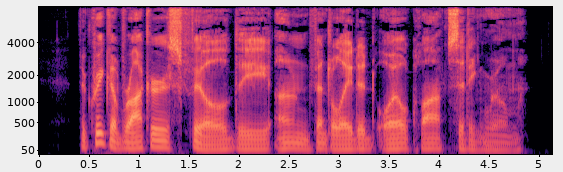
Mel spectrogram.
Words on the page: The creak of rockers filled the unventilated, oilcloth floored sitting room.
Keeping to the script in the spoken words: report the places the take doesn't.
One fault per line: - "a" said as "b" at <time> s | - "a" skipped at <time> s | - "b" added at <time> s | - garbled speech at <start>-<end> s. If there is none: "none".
- "floored" skipped at 4.1 s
